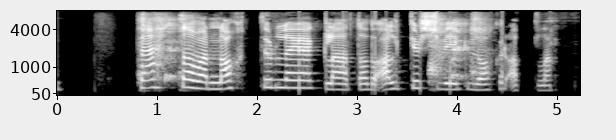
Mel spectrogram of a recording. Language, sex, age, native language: Icelandic, female, 15, Filipino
